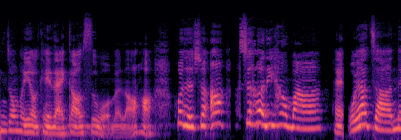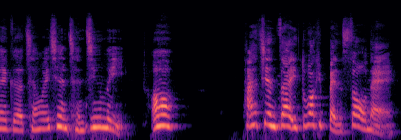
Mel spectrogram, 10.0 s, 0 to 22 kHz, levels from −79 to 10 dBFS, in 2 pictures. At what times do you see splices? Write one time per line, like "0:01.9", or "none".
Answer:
0:02.9
0:04.3
0:06.8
